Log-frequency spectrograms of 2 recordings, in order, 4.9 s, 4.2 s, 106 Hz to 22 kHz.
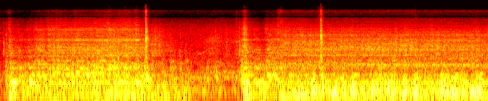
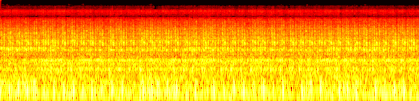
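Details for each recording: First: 1996 Force 120hp outboard after water pump replacement, hood on: it fires up and runs unevenly, the beat wandering rather than settling; a carburettor job was quoted, so a carb issue is suspected, not confirmed. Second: 1996 Force 120hp two-stroke outboard after water pump replacement, started in warm-up position; choppy but steady idle at about three to four pulses a second, settling as it warms, running normally.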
